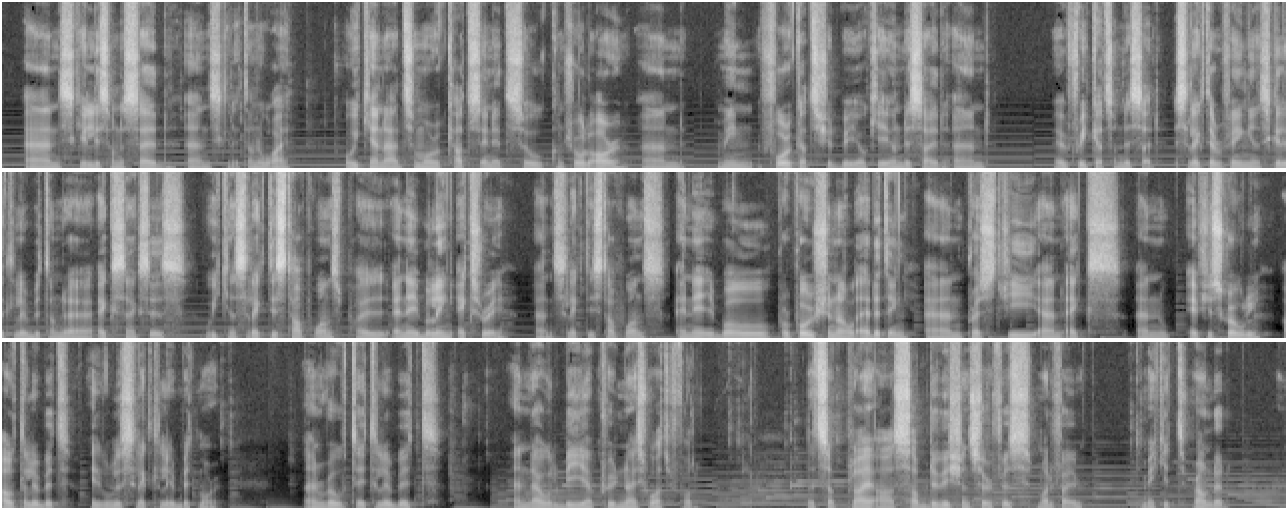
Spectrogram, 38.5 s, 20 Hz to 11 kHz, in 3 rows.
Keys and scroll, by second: 0.6-2.9 typing, 3.4 ctrl+r, 9.6 ctrl+r, 11.8 a, 12.4 s, 12.6 x, 23.0 g, 23.3 x, 28.6 r, 30.1 Tab, 34.3-35.4 typing.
